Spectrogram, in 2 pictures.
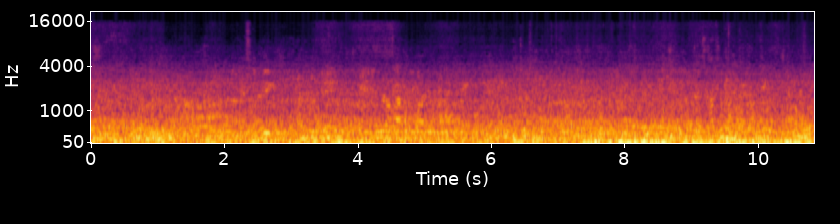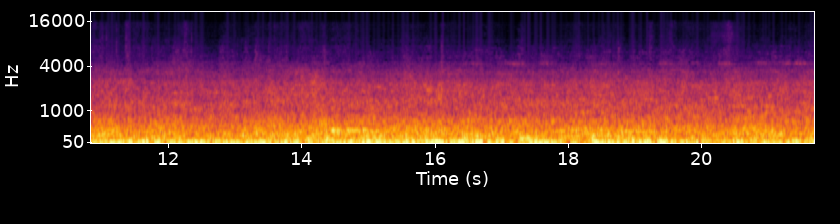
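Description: A crowd murmurs throughout a large, echoing hall.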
